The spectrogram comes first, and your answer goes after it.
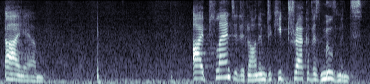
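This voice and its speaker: An actress playing a stern, stoic veteran soldier and mentor in a video game, speaking in a firm, terse, controlled way. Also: female voice, mid-range voice, animated, a little slow, bright, forceful tone, slight background noise. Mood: cold, controlled.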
